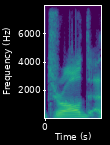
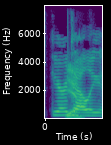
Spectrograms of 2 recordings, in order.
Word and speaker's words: Ghirardelli: I have Dald I think it's Daldi. Is that how you pronounce it?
